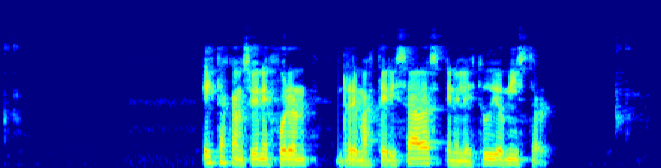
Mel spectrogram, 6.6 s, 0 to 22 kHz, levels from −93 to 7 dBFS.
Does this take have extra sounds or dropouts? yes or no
no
